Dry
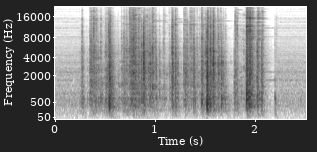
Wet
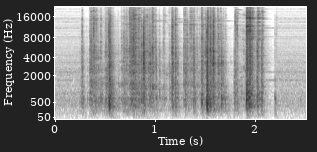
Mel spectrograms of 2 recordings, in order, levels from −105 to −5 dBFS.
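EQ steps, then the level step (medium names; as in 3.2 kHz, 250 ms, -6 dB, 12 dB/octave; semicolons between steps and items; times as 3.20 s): treble shelf 8.5 kHz +9 dB; dynamic bell 2 kHz, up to -6 dB, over -46 dBFS, Q 3.7; -3.0 dB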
